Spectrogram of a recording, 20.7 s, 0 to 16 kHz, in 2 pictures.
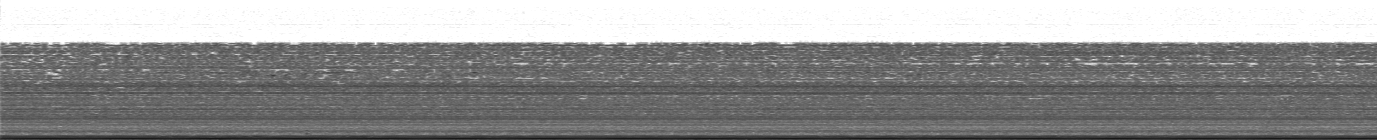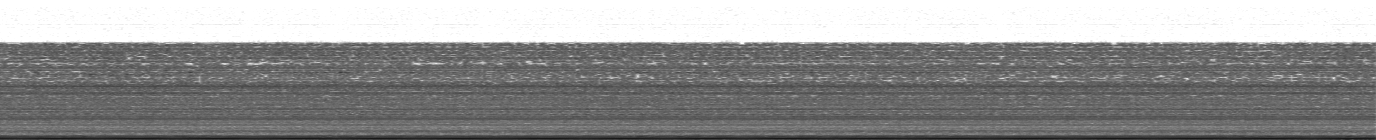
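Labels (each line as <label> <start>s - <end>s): A coffee machine making coffee. 0.0s - 20.7s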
